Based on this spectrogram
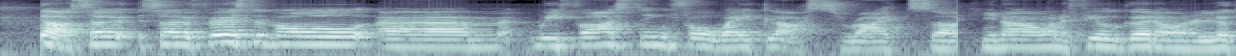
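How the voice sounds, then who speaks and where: There is noticeable background noise as a man speaks at a moderate pace. His voice sits at a fairly high pitch. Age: 20s. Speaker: YouTuber. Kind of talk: casual chat.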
